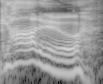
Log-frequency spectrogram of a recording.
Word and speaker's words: Keanu: a weird way like you said in a weird way my name is I mean kanu that is not excellent you put some respect on his name sorry Keanu Reeves said it right um but yeah not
